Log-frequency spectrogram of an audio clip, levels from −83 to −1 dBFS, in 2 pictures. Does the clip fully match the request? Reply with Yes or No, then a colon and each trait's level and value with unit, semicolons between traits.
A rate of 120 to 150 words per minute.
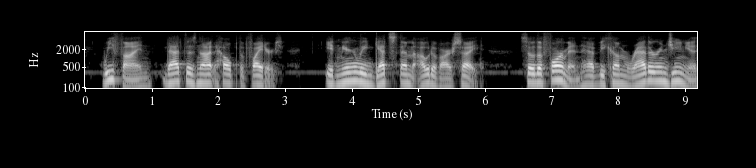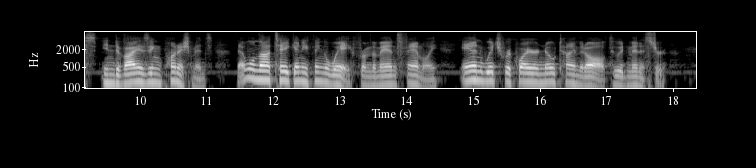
Yes: average, 145 wpm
